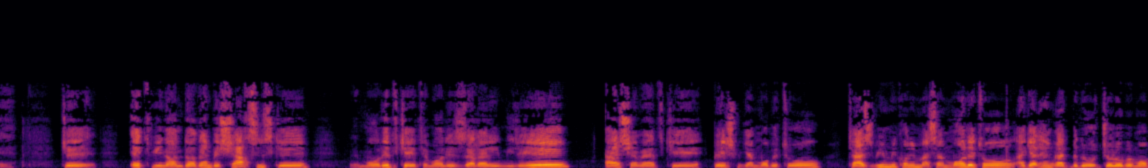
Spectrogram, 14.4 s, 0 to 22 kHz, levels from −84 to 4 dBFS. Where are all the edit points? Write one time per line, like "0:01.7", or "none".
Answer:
0:08.8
